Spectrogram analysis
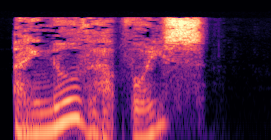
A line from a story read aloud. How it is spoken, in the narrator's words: Stavin turned his head slowly and whispered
